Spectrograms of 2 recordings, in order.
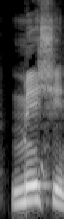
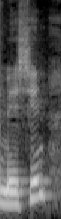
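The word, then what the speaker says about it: machine: তারপরও কিন্তু সেটার উচ্চারণ তালেবাস্যর মত হচ্ছে। মেশিন। এটা কিন্তু মেকিন হয় নাই। হয়েছে মেশিন।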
